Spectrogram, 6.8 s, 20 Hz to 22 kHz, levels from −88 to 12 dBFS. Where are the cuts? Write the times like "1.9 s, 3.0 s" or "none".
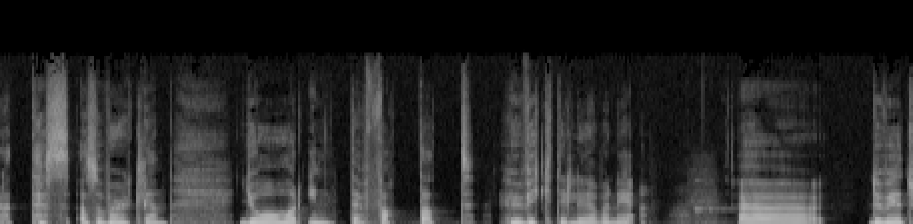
3.7 s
